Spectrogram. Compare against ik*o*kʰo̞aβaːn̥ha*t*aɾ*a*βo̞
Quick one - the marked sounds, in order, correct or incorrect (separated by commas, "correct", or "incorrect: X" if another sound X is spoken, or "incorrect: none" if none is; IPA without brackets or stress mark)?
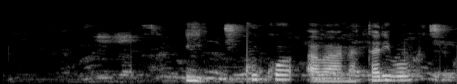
incorrect: u, correct, incorrect: i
